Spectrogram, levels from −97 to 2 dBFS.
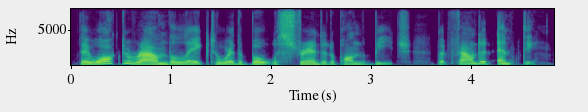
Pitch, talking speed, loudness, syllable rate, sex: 220 Hz, 225 wpm, -18 LUFS, 5.7 syllables/s, female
